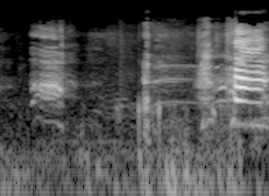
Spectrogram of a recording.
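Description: A kid's short, high-pitched yell or shriek near the end, the loudest thing here, after a brief vocal sound about half a second in.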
